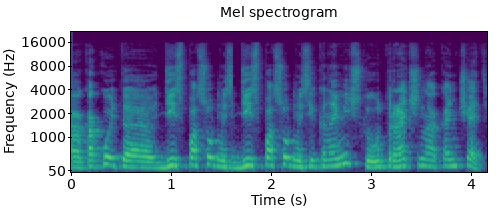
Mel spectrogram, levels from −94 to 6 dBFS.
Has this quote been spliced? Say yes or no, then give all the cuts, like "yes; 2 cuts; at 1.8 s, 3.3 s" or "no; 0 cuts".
yes; 1 cut; at 1.6 s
